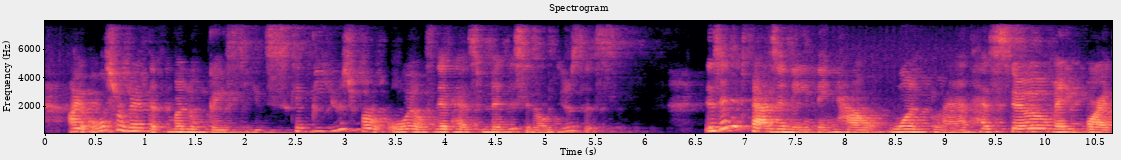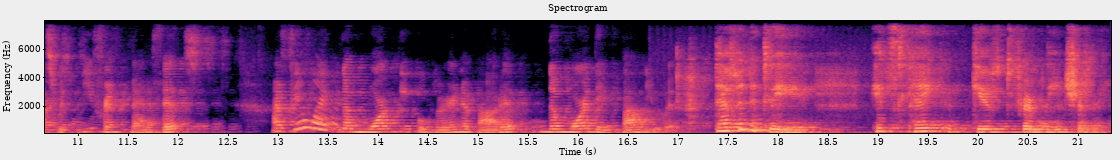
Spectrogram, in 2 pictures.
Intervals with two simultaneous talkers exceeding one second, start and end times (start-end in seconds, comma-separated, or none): none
